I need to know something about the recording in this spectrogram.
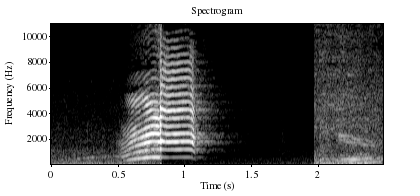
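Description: A newborn Nigerian Dwarf goat kid bleating once, loudly, its call rising in pitch over about half a second.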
